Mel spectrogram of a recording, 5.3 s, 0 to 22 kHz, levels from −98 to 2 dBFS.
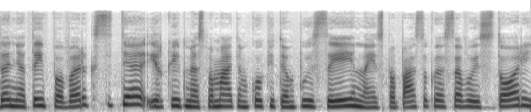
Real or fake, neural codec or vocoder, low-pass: fake; autoencoder, 48 kHz, 32 numbers a frame, DAC-VAE, trained on Japanese speech; 14.4 kHz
